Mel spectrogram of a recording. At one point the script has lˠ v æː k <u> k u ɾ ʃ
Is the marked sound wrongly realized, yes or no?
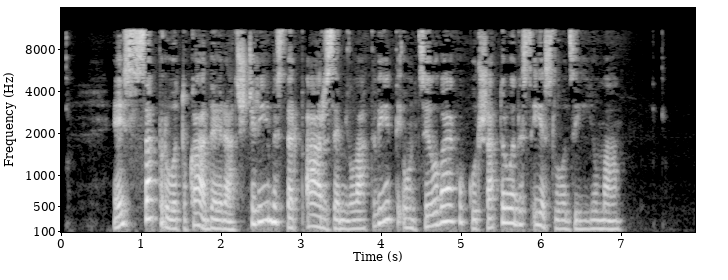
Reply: no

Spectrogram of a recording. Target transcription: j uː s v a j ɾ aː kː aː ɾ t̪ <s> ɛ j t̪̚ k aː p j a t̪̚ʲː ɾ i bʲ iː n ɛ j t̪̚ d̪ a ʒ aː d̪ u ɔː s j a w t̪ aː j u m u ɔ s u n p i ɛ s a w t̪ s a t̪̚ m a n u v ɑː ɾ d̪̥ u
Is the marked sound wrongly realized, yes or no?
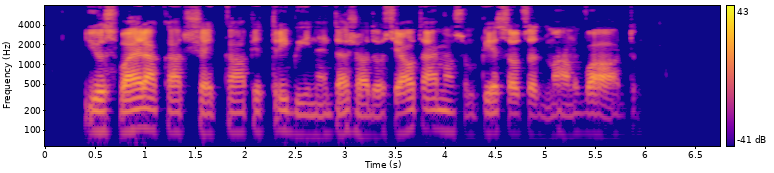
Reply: yes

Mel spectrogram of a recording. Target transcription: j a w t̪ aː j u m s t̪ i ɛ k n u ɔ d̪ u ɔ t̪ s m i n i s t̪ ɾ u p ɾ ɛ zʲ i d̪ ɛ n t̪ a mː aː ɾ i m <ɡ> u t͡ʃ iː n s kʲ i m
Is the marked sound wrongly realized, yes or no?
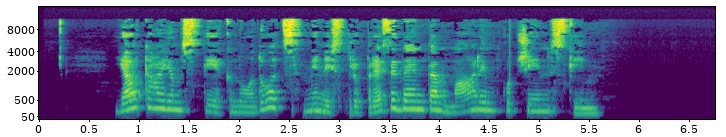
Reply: yes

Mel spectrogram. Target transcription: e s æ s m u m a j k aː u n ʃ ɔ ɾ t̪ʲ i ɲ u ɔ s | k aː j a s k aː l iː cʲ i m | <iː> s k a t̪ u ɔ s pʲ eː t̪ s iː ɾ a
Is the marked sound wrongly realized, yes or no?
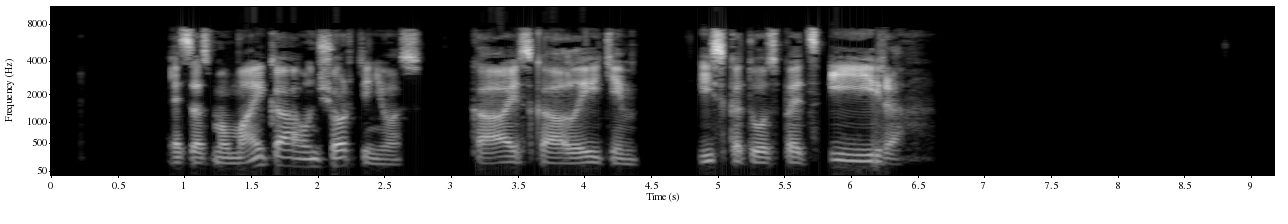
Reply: yes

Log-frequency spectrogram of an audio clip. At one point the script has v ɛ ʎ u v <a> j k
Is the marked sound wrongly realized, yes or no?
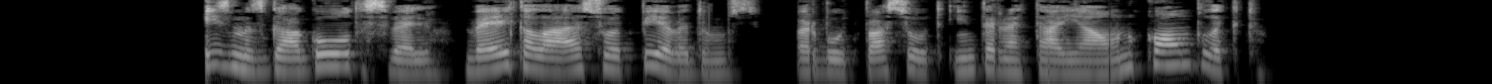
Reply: yes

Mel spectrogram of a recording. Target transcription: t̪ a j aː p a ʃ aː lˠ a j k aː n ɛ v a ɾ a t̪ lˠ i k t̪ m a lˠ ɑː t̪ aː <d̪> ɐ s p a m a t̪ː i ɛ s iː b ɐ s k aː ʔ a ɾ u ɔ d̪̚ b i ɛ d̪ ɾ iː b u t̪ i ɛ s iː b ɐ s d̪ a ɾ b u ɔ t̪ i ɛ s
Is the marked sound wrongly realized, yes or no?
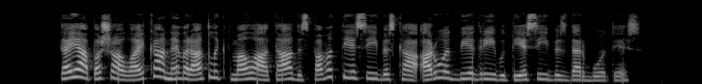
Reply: no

